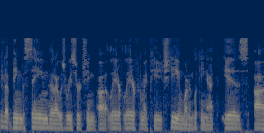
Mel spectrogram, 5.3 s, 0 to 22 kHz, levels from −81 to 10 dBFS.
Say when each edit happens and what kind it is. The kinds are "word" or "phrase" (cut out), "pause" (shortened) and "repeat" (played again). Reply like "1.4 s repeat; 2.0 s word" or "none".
1.0 s word; 1.9 s word; 2.4 s repeat; 3.9 s word; 4.3 s pause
